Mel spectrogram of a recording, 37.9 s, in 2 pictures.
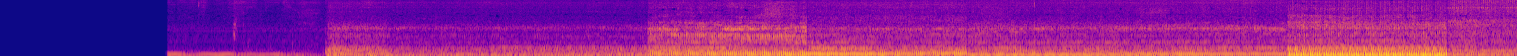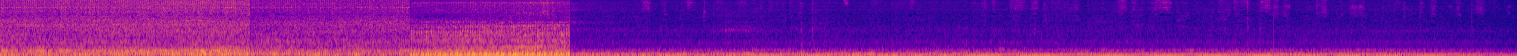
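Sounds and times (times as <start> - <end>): car engine starting: 4.0 - 33.0
car engine revving: 4.1 - 26.1.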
